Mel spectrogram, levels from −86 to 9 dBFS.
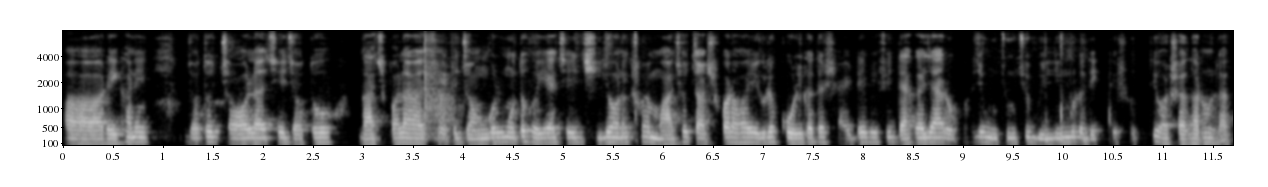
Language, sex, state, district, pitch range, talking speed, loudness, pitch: Bengali, male, West Bengal, Kolkata, 115-125 Hz, 195 wpm, -18 LUFS, 120 Hz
